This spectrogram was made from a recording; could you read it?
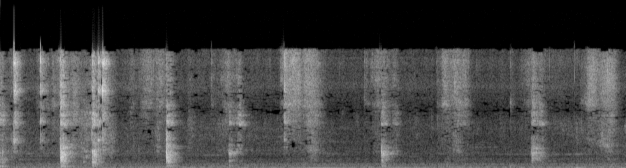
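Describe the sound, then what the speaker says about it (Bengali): Egg pakora ingredients are mixed with gram flour in a bowl, giving a series of clinking, scraping knocks of a spoon against the bowl, irregular and fairly close, with quiet gaps between the strokes. "এবার আমি ভালো করে সব উপকরণটা একসাথে মেখে নেবো বেসনের সাথে।"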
